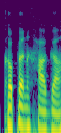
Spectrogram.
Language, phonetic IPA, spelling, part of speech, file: Polish, [ˌkɔpɛ̃nˈxaɡa], Kopenhaga, proper noun, Pl-Kopenhaga.ogg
